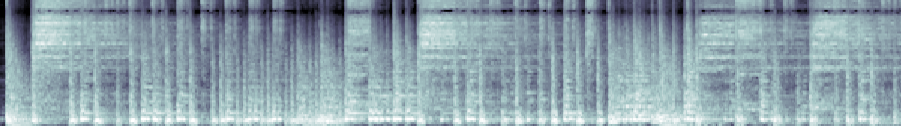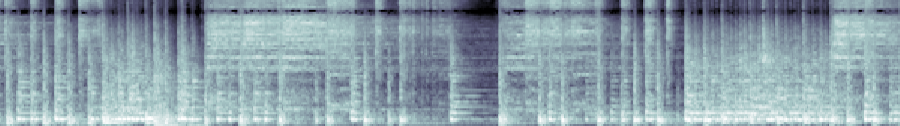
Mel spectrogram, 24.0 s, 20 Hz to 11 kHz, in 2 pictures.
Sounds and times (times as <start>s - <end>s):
Bass drum: 0.0s - 24.0s
Drum kit: 0.0s - 24.0s.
